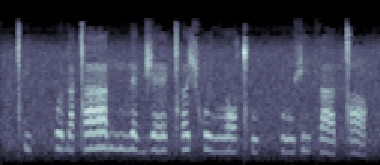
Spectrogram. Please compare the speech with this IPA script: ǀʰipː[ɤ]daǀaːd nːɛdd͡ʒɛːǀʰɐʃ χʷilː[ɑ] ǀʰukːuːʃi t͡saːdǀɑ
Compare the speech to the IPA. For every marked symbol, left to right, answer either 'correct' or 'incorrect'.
correct, incorrect: ɔ

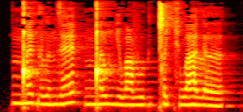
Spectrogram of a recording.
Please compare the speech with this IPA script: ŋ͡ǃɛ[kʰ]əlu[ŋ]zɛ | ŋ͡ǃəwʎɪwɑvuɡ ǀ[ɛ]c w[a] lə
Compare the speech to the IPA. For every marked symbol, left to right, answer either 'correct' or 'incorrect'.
incorrect: ɡ, incorrect: n, incorrect: ə, correct

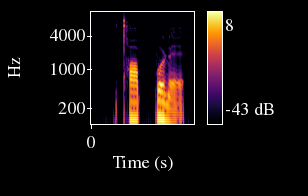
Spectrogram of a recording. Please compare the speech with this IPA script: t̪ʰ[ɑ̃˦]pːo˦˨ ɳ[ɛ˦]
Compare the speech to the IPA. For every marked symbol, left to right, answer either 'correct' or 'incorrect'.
incorrect: ɑ˦, incorrect: ɛ˨

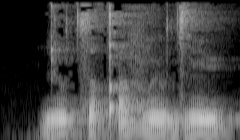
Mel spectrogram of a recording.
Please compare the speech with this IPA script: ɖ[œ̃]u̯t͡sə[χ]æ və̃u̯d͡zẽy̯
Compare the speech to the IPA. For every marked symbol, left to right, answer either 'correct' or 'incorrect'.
incorrect: ə̃, incorrect: qʼ

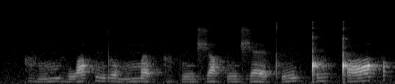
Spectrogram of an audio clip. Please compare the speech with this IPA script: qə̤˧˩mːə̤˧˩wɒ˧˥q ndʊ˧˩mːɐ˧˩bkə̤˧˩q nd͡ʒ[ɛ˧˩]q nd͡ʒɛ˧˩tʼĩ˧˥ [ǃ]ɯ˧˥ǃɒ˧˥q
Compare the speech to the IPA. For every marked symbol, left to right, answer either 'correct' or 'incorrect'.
incorrect: ə˧˩, correct

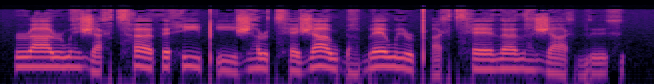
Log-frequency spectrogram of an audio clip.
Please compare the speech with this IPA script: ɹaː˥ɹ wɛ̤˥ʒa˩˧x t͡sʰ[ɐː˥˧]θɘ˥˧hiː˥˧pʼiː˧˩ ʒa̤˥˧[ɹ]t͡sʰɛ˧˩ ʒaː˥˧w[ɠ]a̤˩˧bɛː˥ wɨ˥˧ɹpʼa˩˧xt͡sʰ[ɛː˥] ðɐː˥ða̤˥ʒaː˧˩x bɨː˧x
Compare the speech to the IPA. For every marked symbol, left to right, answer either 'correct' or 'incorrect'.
correct, correct, correct, correct

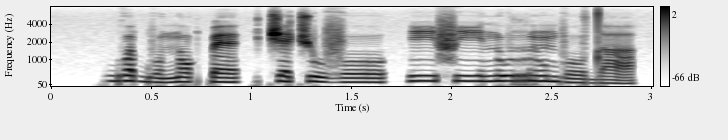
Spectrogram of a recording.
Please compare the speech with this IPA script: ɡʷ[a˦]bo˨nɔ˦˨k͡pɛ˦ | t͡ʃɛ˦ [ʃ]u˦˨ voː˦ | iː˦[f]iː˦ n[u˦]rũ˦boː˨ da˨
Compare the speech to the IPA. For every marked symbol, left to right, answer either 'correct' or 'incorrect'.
correct, incorrect: t͡ʃ, correct, correct

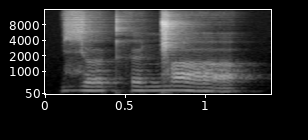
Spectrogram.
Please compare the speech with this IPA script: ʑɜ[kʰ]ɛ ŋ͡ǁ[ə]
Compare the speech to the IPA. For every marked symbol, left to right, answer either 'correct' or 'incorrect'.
correct, incorrect: a

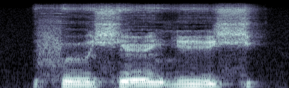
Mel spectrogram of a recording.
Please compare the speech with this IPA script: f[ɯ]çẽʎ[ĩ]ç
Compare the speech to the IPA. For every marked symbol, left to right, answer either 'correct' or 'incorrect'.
correct, incorrect: i

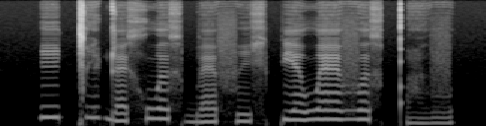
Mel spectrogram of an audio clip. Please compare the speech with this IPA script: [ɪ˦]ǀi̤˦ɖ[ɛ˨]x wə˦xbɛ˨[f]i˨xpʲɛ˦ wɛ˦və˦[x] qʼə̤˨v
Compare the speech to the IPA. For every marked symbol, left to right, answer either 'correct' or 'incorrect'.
incorrect: i˦, correct, correct, correct

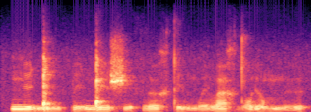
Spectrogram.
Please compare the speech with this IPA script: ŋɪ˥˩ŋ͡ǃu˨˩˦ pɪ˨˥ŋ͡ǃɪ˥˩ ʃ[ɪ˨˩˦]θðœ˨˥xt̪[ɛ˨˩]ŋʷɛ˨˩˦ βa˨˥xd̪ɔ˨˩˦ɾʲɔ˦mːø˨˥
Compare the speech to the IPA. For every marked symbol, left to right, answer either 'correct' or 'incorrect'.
correct, incorrect: ɪ˨˩

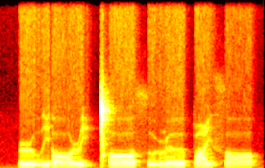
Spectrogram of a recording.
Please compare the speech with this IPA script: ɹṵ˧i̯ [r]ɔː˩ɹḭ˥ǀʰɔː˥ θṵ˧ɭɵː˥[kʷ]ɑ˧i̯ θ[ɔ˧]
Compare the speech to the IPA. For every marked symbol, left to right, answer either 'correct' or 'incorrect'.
incorrect: ɾ, incorrect: p, correct

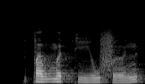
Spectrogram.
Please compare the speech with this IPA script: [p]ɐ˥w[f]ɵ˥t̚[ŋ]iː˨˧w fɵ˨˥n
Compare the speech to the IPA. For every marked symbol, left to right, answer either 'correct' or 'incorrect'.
correct, incorrect: m, incorrect: k

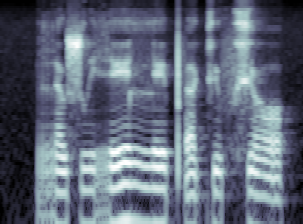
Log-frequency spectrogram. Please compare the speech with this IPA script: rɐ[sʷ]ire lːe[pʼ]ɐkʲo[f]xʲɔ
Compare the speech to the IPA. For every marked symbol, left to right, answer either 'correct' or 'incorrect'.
correct, correct, correct

